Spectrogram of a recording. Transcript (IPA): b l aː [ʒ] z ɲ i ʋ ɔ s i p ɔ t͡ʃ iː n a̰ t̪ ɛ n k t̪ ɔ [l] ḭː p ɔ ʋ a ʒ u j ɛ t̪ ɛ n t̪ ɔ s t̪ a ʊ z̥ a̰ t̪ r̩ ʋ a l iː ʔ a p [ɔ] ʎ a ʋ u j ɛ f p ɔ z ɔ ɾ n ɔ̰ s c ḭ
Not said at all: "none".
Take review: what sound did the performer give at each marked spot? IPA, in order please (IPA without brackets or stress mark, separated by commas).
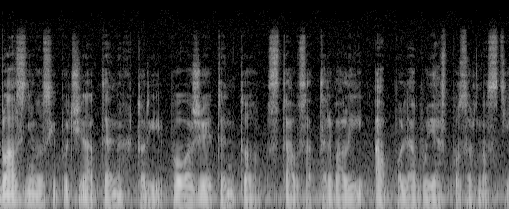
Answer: none, ɾ, ɔ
